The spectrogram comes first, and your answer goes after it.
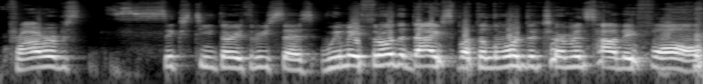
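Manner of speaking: loud, high proclamation of a verse; big, emphatic verse reading; proclaiming scripture. Real, not acted. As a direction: declaim it like a punchline, loudly. Triumphantly reads verse aloud to friend.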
